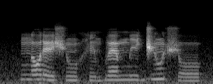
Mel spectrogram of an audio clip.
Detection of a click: absent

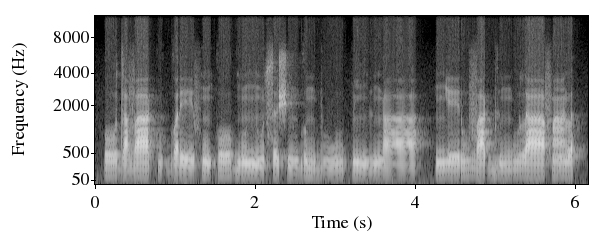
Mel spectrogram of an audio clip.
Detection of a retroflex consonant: absent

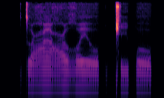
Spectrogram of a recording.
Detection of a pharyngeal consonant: present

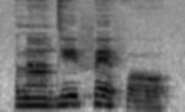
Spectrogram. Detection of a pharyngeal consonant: absent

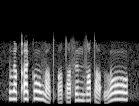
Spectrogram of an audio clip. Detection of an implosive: absent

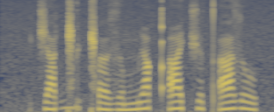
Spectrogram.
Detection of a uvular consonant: present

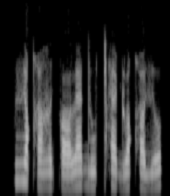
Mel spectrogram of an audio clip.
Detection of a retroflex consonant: present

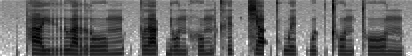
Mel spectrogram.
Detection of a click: absent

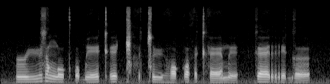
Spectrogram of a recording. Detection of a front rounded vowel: present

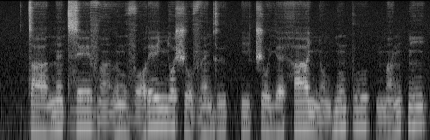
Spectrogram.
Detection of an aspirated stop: absent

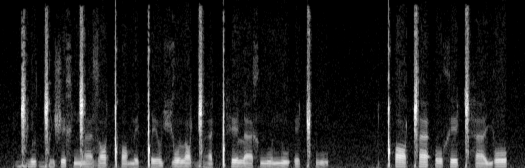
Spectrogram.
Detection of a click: present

